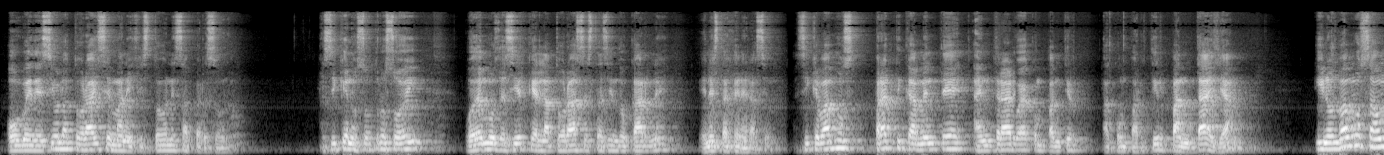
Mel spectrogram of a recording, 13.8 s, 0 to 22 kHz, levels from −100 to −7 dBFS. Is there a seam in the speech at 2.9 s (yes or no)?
no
